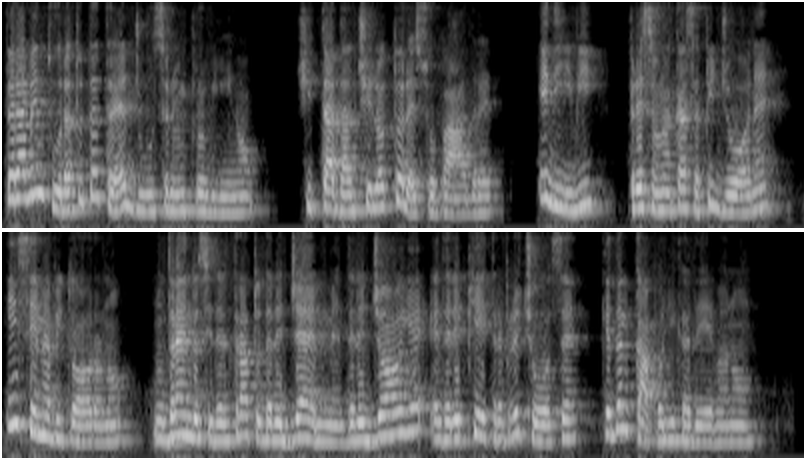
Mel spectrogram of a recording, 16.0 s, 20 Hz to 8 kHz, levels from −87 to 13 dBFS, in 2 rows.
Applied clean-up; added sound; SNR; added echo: none; none; none; none.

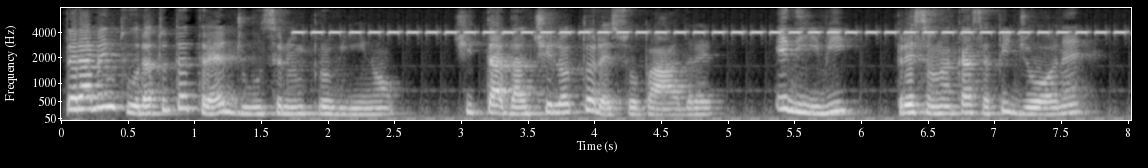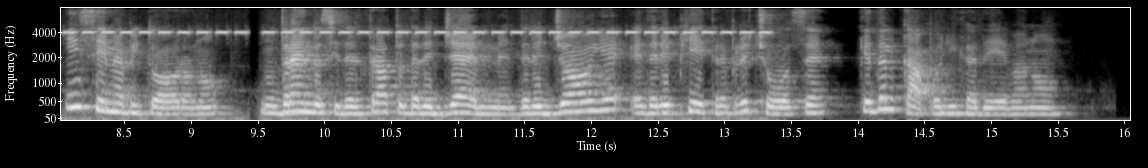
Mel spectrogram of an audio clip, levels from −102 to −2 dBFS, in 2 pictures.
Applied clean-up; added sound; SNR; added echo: none; Alarm; 1 dB; none.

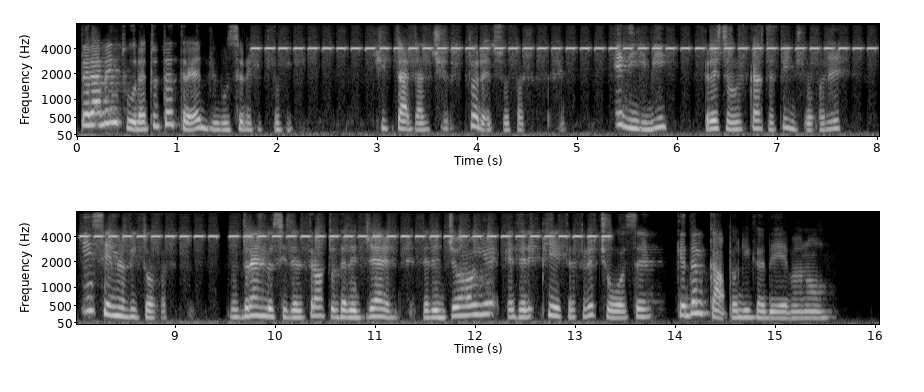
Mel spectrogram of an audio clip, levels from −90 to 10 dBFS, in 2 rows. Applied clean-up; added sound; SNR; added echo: neural diffusion model UNIVERSE++.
